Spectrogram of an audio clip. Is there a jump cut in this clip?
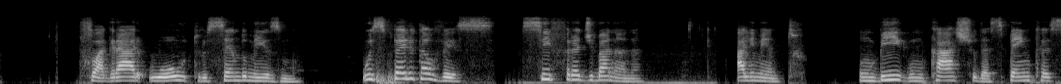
yes; 1 cut; at 5.0 s

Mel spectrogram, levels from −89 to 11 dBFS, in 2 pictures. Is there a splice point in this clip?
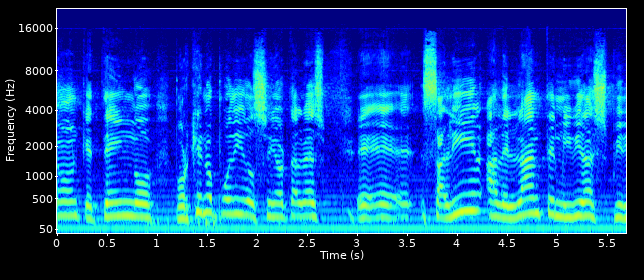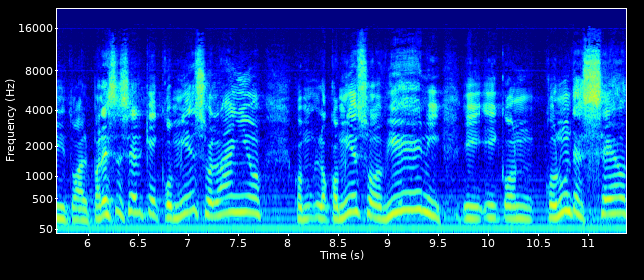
no; 0 cuts

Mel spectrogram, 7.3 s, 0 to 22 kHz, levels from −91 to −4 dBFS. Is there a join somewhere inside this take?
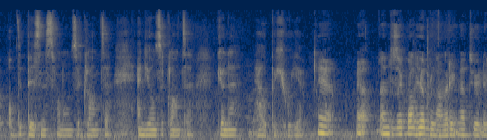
no; 0 cuts

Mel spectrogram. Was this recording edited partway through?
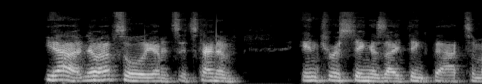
yes; 1 cut; at 1.6 s

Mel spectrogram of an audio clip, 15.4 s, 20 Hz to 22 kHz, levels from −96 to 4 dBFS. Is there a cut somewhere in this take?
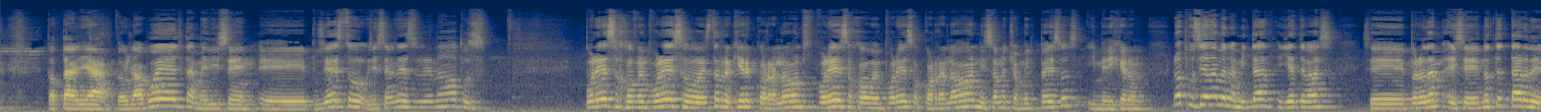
no; 0 cuts

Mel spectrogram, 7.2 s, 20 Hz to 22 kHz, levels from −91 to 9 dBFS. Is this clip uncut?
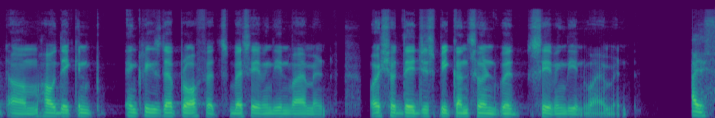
yes; 0 cuts

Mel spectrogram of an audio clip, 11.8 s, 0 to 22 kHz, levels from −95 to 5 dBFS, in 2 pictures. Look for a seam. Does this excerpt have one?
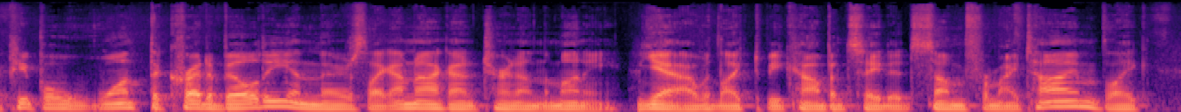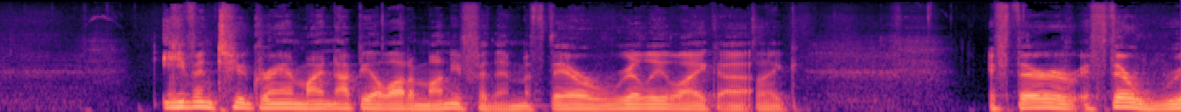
yes; 2 cuts; at 5.5 s, 9.7 s

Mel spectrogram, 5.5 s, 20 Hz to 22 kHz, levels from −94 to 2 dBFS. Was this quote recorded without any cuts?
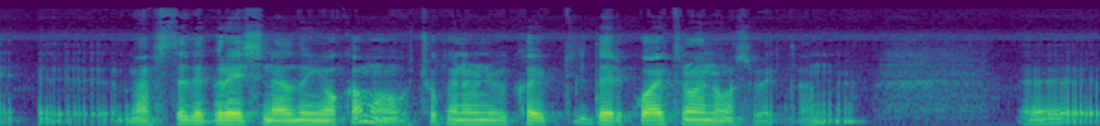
yes; 0 cuts

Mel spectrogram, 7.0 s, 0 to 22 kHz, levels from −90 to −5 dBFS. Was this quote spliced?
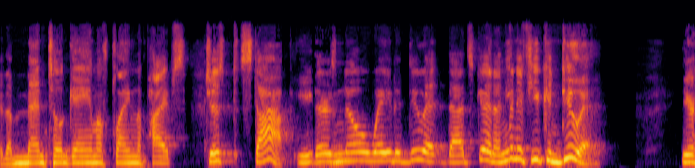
yes; 3 cuts; at 2.0 s, 3.1 s, 5.1 s

